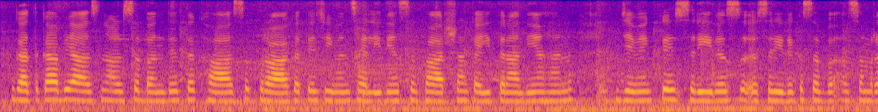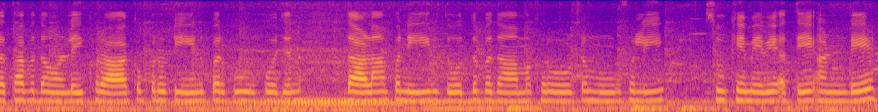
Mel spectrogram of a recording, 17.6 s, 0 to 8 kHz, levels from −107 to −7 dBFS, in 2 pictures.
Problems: none marked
